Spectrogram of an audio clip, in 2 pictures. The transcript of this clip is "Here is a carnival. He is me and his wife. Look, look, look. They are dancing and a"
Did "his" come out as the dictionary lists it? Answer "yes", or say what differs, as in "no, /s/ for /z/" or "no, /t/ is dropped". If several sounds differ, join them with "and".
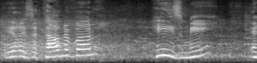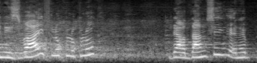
yes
